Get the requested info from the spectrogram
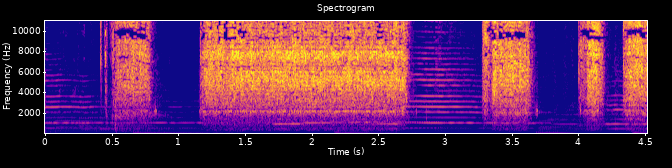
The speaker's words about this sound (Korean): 네, 여러분 이거 눈이에요. 눈 스프레이 소리입니다. 네, 제가 뭐 이렇게 코 들여 마시는 소리가 아니고요.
